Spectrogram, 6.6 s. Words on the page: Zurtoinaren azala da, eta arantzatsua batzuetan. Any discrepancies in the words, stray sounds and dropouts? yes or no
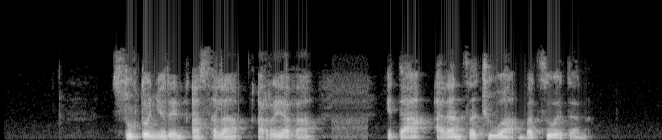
yes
